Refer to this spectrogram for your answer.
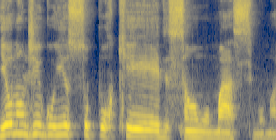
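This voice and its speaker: Speaking at a fairly slow pace, a man has a high pitch. His pitch varies in an ordinary way. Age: 60s. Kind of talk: casual conversation.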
